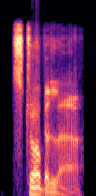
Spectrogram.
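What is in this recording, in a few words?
"strobila", British English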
